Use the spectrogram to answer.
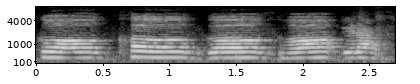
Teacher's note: देखो इसमें व्यंजन में जैसे कंठ से, अगर गले से अगर कोई आवाज आती है, जैसे कंठ से गले से आवाज आती है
